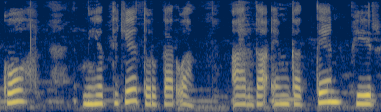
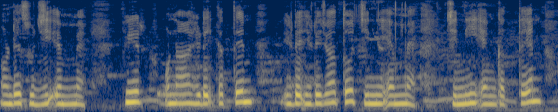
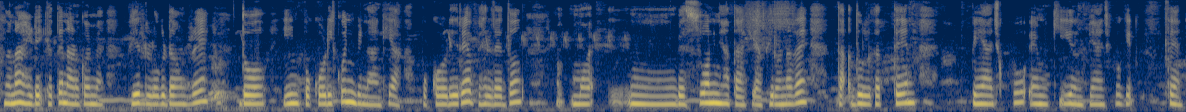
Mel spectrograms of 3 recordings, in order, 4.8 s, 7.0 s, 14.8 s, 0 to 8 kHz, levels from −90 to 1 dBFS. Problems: constant background noise, background conversations at intervals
